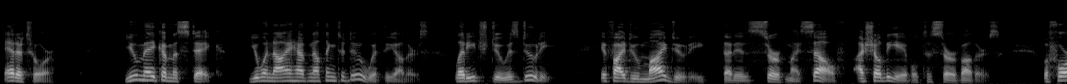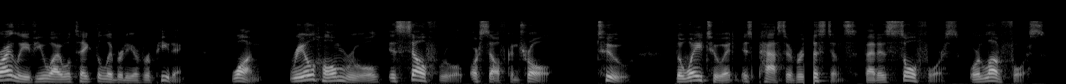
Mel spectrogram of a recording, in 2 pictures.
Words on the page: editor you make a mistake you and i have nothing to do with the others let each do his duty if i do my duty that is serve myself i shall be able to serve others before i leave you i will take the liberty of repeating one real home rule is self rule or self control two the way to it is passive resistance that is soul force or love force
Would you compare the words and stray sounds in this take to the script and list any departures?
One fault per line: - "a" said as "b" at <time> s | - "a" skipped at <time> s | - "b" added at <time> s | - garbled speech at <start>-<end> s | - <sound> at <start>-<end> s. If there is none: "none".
- dropout at 18.7-18.8 s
